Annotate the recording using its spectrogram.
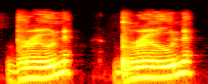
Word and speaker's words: Breuniverse: I went, "Just think of brewer and universe. Breuniverse. – Sound it out.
